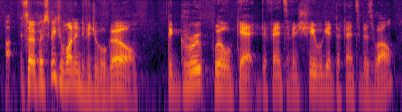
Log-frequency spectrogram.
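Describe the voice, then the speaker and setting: This dating coach is a young man whose fast, blunt speech sits at an ordinary mid pitch with a bright, forward quality. Fielding questions at his seminar, he curses liberally and frequently role-plays bar exchanges.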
